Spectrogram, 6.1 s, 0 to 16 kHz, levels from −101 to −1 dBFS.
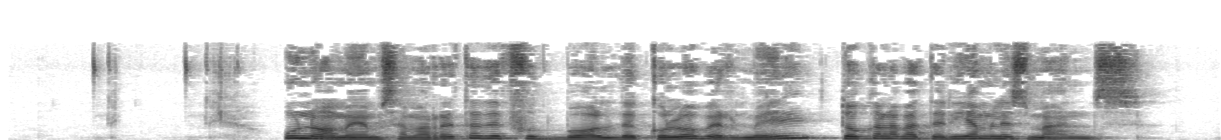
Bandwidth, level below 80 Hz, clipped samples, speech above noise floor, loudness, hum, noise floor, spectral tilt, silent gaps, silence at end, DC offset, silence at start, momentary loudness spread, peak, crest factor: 11.5 kHz; -70 dBFS; under 0.1%; 24 dB; -24 LUFS; none; -48 dBFS; -3.5 dB/octave; none; 0.4 s; under 0.1%; 1.4 s; 20 LU; -8 dBFS; 18 dB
